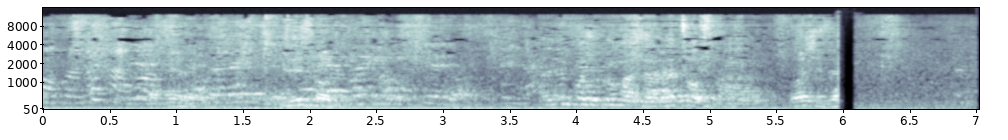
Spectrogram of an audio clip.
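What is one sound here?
Several men and women shout and talk excitedly close by.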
